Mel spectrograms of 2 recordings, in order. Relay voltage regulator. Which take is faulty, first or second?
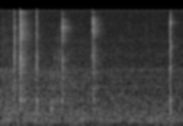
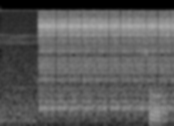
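second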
